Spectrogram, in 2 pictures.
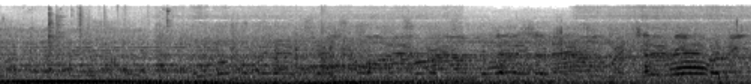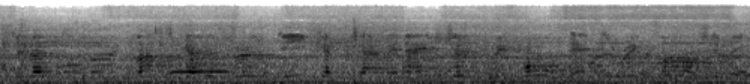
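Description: Several people's voices talking over one another, indistinct, above a low vehicle engine rumble that fades back after the first few seconds.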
